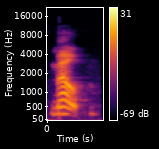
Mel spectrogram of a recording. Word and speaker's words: Melt: Melt. You can call me Melt. Melt. Melt? That's what I said, Melt. No, say it right. Pronounce the T at the end. Melt.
